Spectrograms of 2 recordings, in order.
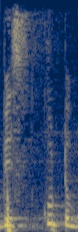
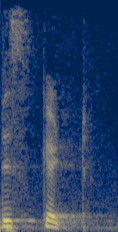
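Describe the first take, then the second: First: The last syllable sounds like kut. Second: The last syllable sounds like kit. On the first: The speaker calls it wrong. "कुछ लोग बिस्कुट बोलते हैं, वो हिंदी में बोलते हैं" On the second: The speaker calls it right. "ये इसका एग्जैक्ट साउंड होता है"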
